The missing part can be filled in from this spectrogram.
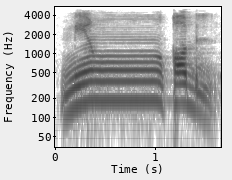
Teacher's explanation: المخرج الفموي مغلق وكامل الصوت عن طريق الأنف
